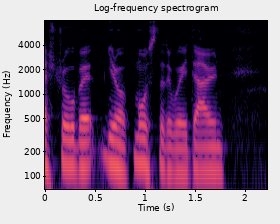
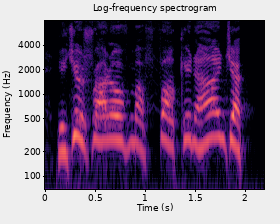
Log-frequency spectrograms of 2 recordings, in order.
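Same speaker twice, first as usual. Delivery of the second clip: full-on, very high scream; 12 semitones higher than usual. Retelling what a dude on the water screamed: imitating someone screaming. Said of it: "I heard a dude screaming".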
